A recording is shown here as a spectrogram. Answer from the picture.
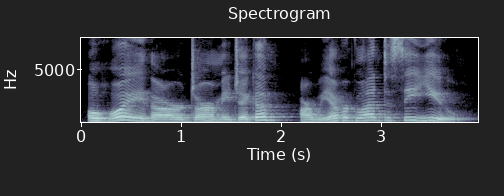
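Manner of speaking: loud hearty pirate greeting; pirate captain. Acted. Captain Braidbeard greeting Jeremy Jacob, loud and hearty. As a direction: boom it like a jolly captain. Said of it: "said Captain Braidbeard".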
